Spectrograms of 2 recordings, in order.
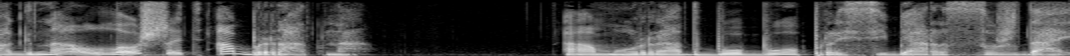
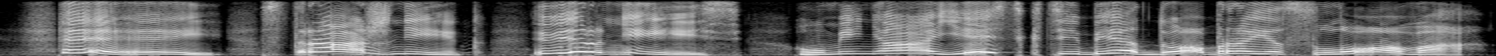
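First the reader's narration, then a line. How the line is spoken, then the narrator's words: Shouting. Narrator (Russian): И снова закричал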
